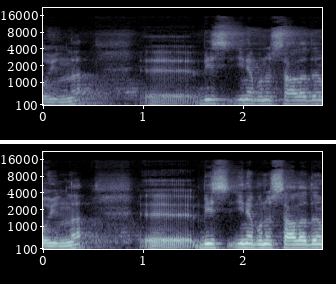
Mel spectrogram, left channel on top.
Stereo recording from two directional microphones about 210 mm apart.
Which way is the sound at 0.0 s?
35° right (ahead or behind).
